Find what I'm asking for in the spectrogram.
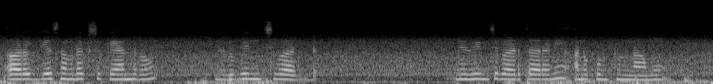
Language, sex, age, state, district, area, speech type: Telugu, female, 18-30, Andhra Pradesh, Visakhapatnam, rural, spontaneous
